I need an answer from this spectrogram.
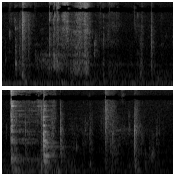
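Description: Faint sounds of a person eating a forkful of chicken: a few soft, irregular clicks and small mouth sounds of chewing.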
